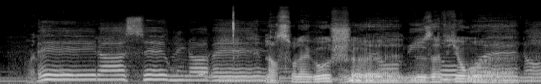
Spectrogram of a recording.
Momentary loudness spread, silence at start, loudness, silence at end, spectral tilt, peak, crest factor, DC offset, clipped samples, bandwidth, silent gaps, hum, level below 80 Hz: 6 LU; 0 s; -17 LUFS; 0 s; -6 dB/octave; -2 dBFS; 16 dB; 0.4%; under 0.1%; 13.5 kHz; none; none; -44 dBFS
